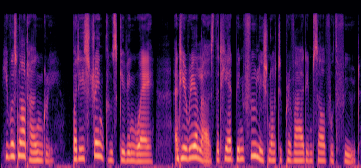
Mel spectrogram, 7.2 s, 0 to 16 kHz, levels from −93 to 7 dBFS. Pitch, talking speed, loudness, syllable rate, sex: 195 Hz, 200 wpm, -18 LUFS, 4.9 syllables/s, female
